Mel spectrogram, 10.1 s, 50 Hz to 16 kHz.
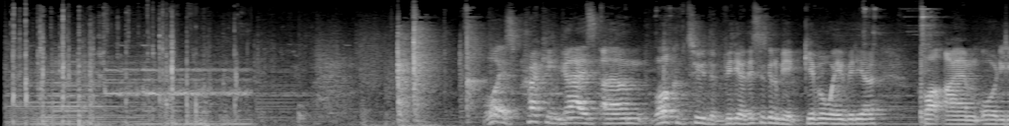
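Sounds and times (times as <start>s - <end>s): held music chord: 4.9s - 9.0s.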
